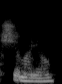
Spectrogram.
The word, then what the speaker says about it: Chimayo: Spell it. Chimayo. Shimayo.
